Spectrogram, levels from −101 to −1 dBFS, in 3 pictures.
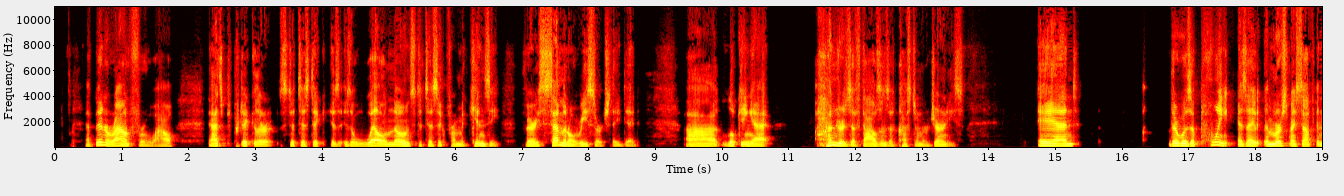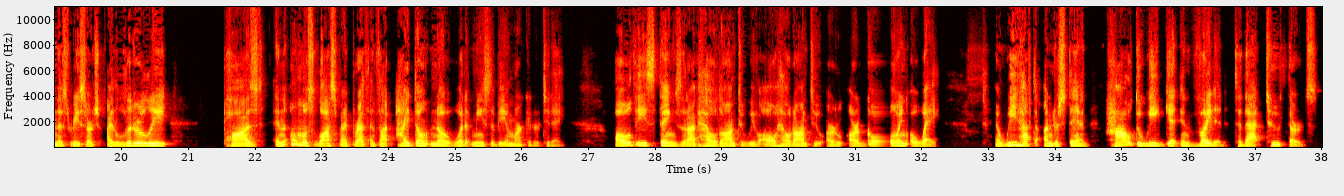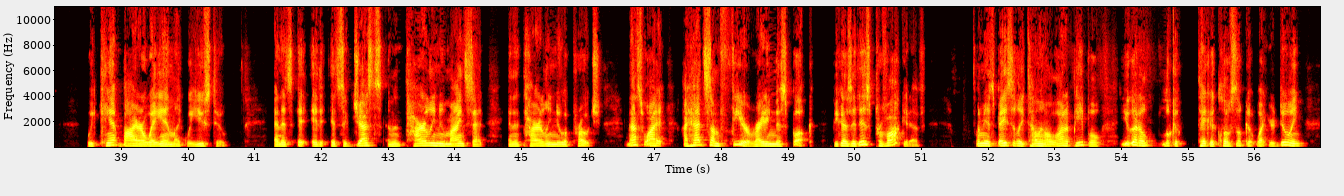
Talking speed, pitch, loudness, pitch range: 165 wpm, 130 Hz, -21 LUFS, 110-155 Hz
